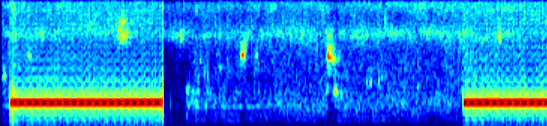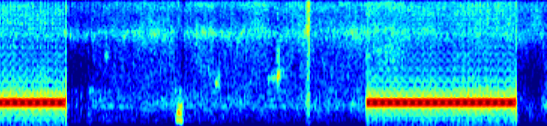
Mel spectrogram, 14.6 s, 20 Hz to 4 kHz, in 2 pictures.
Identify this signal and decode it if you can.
Ringback tone (North America), 440 + 480 Hz.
